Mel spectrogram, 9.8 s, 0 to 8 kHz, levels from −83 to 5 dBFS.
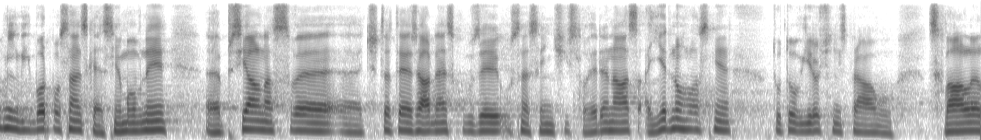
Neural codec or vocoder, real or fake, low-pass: autoencoder, 48 kHz, 128 numbers a frame, DAC-VAE, trained on Japanese speech; fake; 7.2 kHz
